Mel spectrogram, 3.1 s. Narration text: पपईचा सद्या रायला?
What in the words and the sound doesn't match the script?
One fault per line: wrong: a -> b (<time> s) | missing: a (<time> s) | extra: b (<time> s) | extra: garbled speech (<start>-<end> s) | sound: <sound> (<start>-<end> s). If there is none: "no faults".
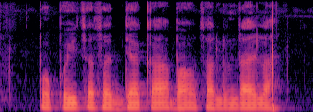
extra: का भाव चालून (1.4 s)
